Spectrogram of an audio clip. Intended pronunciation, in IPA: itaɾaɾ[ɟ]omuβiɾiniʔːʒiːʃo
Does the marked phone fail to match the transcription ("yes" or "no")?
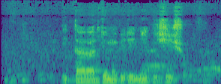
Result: no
